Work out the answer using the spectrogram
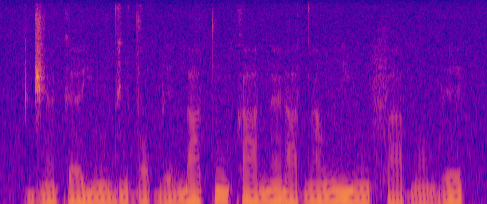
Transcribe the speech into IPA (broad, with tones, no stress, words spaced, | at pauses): d͡ʒɛ̃˨kɛ˨jũ˨di˨ dɔ˨be˨na˧tũ˧ ka˧nɛ̃˧ ɾa˨dã˧ wi˧jũ˨ fa˨bɔ̃˨ be˨˦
